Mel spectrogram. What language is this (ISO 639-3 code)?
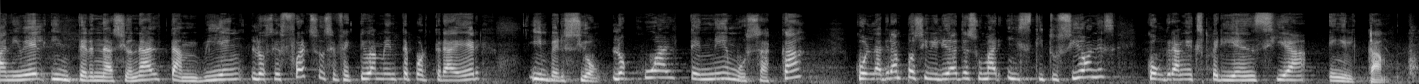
spa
